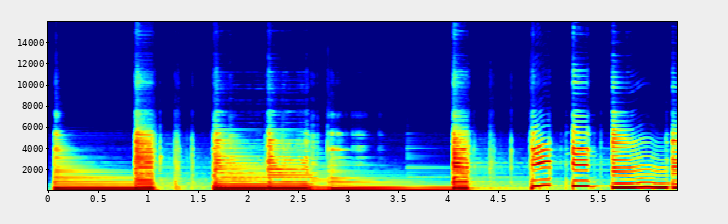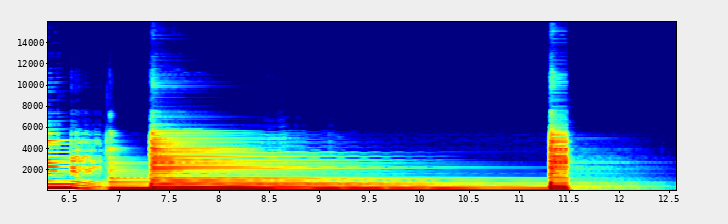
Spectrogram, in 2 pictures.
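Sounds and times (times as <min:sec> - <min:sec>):
clean guitar amp tone on middle channel: 0:00.0 - 0:12.5.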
